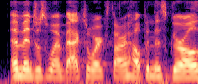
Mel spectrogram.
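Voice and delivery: usual speaking voice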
